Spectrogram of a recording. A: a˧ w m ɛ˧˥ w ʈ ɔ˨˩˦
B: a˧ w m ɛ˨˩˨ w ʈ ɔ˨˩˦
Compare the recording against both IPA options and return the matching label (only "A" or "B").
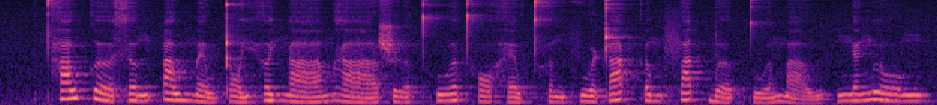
B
